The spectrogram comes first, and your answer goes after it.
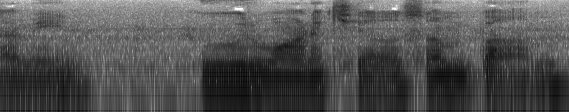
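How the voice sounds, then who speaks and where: Mumbling at a fairly slow pace, a man speaks in a fairly low pitch. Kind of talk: casual anime analysis voiceover. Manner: mumbling a bit.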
